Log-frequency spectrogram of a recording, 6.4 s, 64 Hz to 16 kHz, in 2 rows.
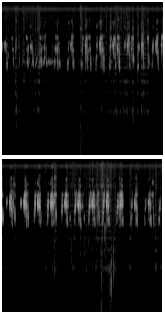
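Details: Osprey at an artificial nest camera in Pohjois Satakunta, Finland, on June 10, 2024, as the male brings a big fish for breakfast. Rapid, dense run of high, sharp chirps, closely overlapping and repeated several times a second.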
